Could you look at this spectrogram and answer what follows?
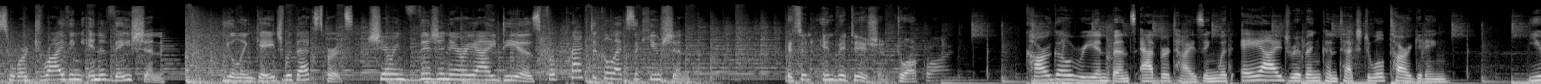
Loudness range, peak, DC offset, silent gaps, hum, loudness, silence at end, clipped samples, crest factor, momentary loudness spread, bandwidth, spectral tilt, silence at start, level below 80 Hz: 4 LU; -2 dBFS; 0.2%; none; none; -18 LUFS; 0 s; under 0.1%; 16 dB; 12 LU; 18 kHz; -4.5 dB/octave; 0 s; -30 dBFS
